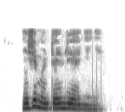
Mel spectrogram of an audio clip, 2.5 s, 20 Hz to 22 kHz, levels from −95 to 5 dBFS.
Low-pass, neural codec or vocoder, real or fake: 7.2 kHz; none; real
